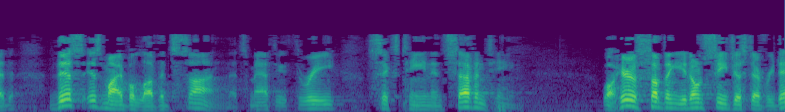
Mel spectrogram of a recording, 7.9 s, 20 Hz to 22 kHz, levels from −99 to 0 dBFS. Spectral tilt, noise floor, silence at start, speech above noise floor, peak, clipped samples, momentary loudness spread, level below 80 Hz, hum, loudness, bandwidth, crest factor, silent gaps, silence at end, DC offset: -2 dB/octave; -73 dBFS; 0 s; 44 dB; -6 dBFS; under 0.1%; 18 LU; -74 dBFS; none; -28 LUFS; 7.2 kHz; 24 dB; none; 0 s; under 0.1%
